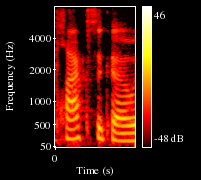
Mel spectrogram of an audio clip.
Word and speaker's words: Plaxico: I'm most interested in the dog named Plaxico.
